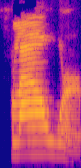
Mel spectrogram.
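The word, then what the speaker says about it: flour: Jadi gandum itu kalau digiling jadi tepung flower. Bacanya sama kayak bahasa Inggrisnya bunga.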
